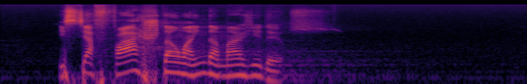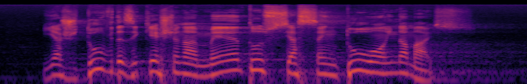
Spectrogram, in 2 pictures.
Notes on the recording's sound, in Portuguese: Gravado em 24 de janeiro de 2021 na Igreja Evangélica Congregacional em Candeias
